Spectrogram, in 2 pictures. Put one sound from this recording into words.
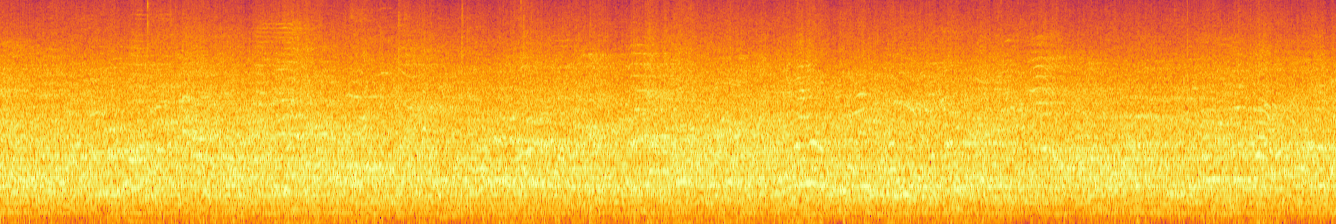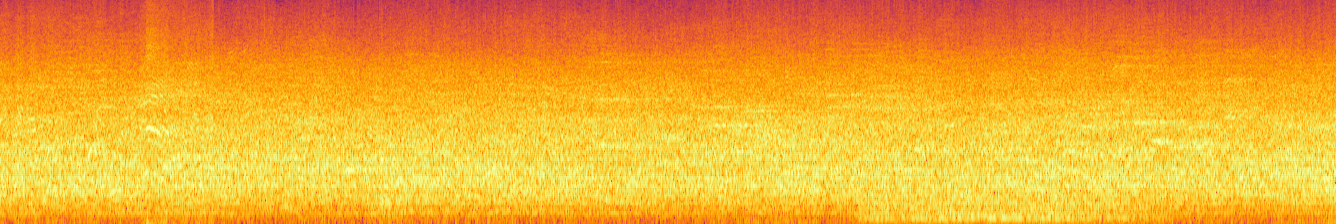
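A large crowd chatters in an echoing hall.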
